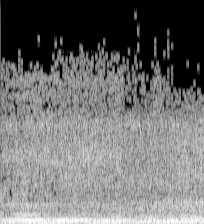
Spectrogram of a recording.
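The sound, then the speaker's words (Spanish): A car on a dirt road gives off a steady engine rumble with a low hum, holding at a constant, moderate level for the whole short stretch. “Un coche se acerca a toda velocidad por un camino de tierra.”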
